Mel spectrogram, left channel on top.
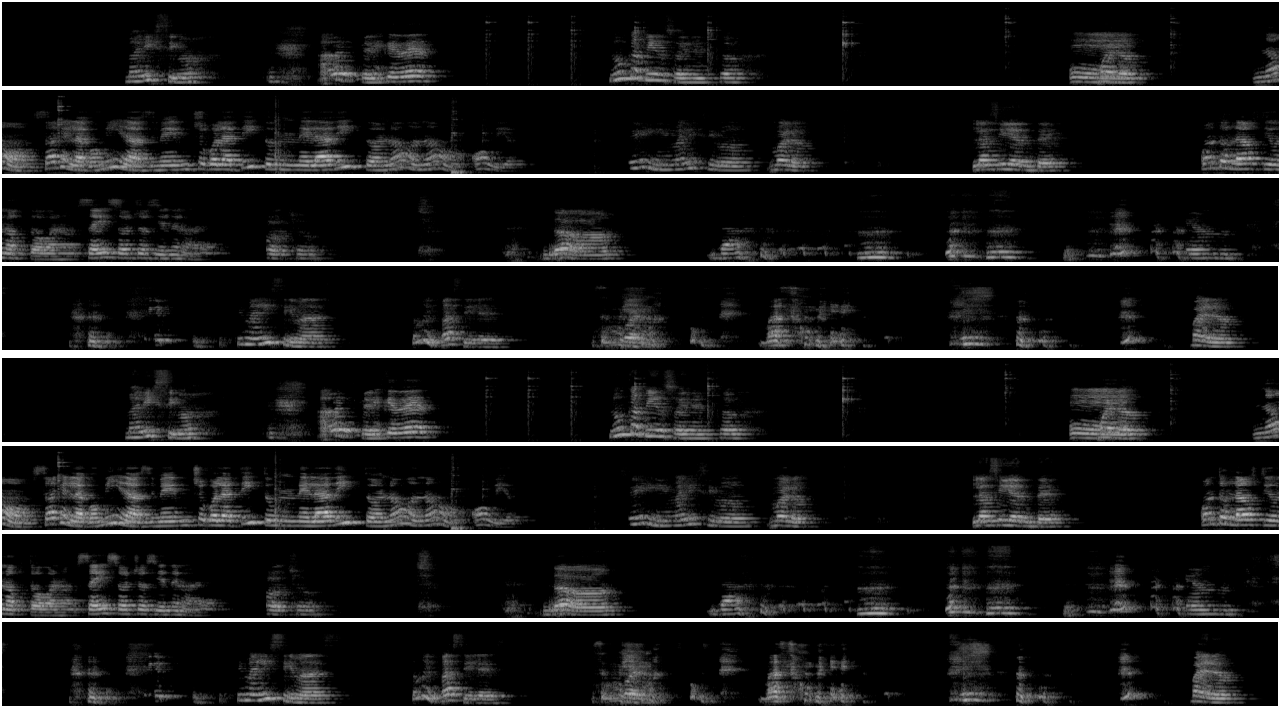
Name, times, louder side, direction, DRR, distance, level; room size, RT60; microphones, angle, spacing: voice 1, 1.2-2.1 3.2-3.8 6.1-7.5 10.9-11.4 19.0-20.8 22.5-23.4 28.2-28.7 29.7-29.8 30.9-31.6 34.1-34.5 35.0-35.7 36.2-36.6 37.4-37.8 39.8-39.9 40.2-40.3 40.7-41.5 42.4-43.3 44.5-44.8 47.9-48.2 50.2-50.6, right 1 dB, 40° right, -2 dB, 3.3 m, -32 dB
voice 2, 2.6-3.0 3.3-3.4 3.7-4.3 10.7-11.3 12.5-17.9 24.8-27.7 30.6-30.7 31.0-31.1 32.6-33.8 35.0-35.2 36.6-37.4 39.0-39.8 44.3-44.9 45.2-46.8 47.8-48.2 48.4-48.8 49.5-49.6, right 2 dB, 75° right, -1 dB, 3.9 m, -32 dB
Hammer, 4.8-5.4 5.7-5.9 6.3-6.5 7.0-7.2 8.4-8.7 10.0-10.2 11.7-11.9 13.3-13.5 15.5-15.6 17.1-17.9 18.6-18.8 20.0-20.2 21.1-21.3 22.9-23.0, equal, 10° right, 4.7 m, -46 dB
17.5 x 6.6 x 3.5 m, 0.39 s
head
